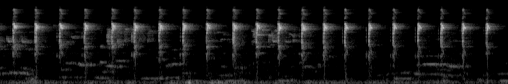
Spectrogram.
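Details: Lovebird chirping meant to stir adult lovebirds: bright, piercing notes fired roughly twice per second in an even run, with a few soft lower tones and quiet background.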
